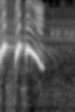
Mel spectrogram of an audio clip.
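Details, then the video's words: A female red-whiskered bulbul calls to prompt males into song, giving two quick whistled chirps and a sweeping, falling whistle lasting about a quarter second, then silence. "นกหัวจุก birds - เสียงนกตัวเมียส่งเสียงเจื้อยแจ้วจูงใจนกตัวผู้ให้ร้องเพลงอย่างมีความสุข"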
